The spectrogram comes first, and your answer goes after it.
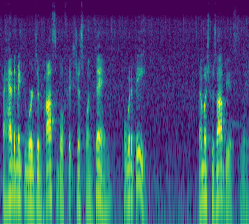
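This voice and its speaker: A young man with a bright, forceful voice reads a visual novel aloud at a middling pitch. He narrates in a dramatic first person and jumps into excited, swearing asides between passages. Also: fast talker, slight background noise. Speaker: let's play gamer.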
